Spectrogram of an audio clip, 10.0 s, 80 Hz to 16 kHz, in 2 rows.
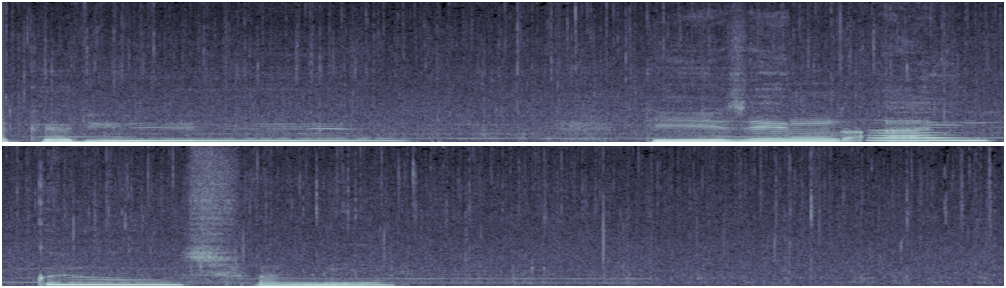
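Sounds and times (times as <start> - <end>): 
speech: 0.0 - 1.1, 3.2 - 7.1
raindrops pattering against a barred prison cell window: 0.0 - 10.0.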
